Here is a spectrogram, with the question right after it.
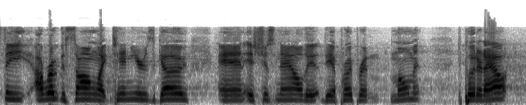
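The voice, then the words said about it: Hoarse, strained voice. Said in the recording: “I've lost my voice, in case y'all can't notice ... I've lost my voice doing the Panther growl like 24 times over the last week”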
